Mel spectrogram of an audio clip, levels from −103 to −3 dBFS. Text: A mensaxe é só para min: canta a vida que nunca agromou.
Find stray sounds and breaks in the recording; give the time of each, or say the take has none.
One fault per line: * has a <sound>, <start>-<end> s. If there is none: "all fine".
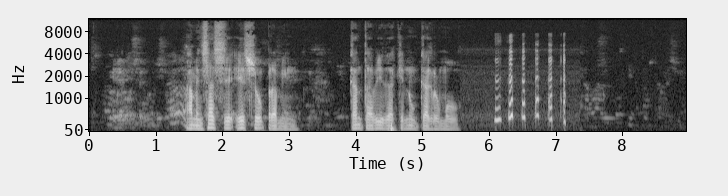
* has a laugh, 6.1-7.2 s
